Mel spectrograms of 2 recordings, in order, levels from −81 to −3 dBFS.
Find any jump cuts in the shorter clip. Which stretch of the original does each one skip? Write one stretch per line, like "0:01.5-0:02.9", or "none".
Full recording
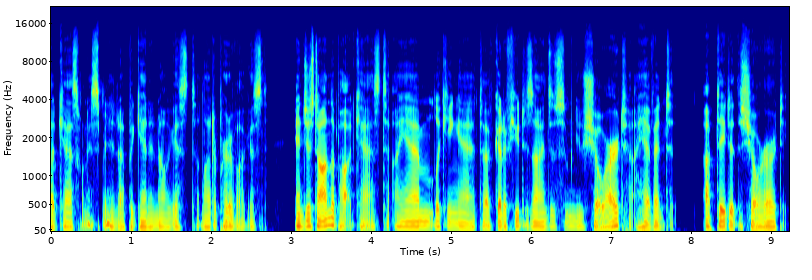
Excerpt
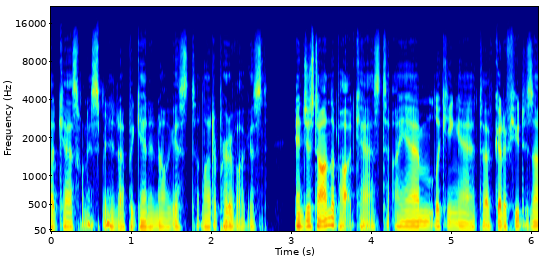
none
